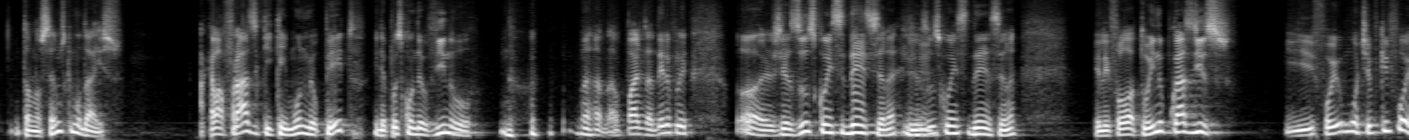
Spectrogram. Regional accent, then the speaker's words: São Paulo, Brazil; now in Joinville, Brazil; Eu sou de São Paulo, apesar de já estar tá mais joinvilense hoje

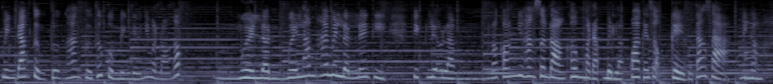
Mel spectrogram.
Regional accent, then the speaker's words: hometown with Tu Thuc Cave, Thanh Hóa, Vietnam; quê hương của mình thì cũng có hang từ thức

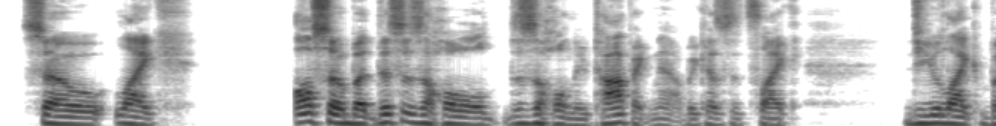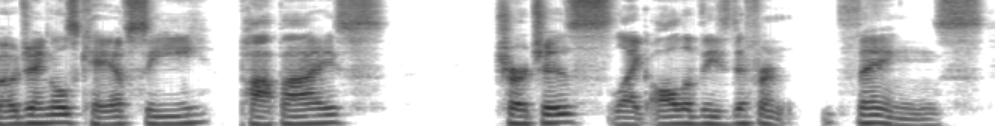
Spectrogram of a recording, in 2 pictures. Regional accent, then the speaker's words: California, United States; growing up in California

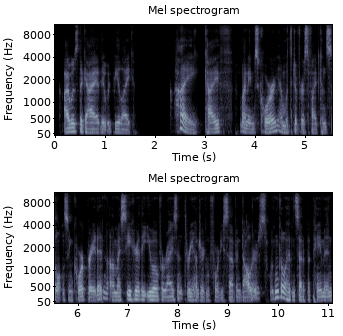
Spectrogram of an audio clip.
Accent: United States; being an American

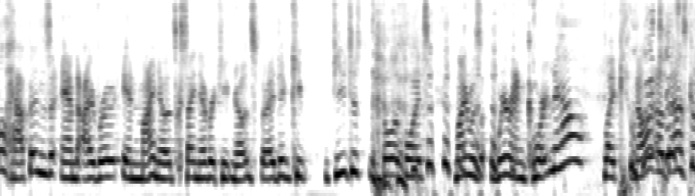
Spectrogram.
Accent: Oklahoma, United States; I grew up in Oklahoma.

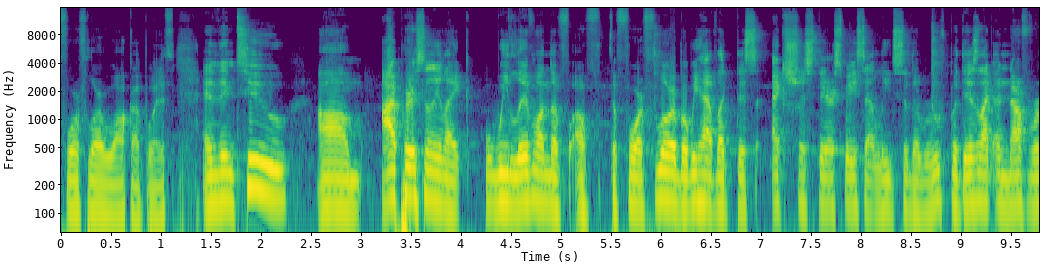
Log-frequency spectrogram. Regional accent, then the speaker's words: New York City, New York, United States; growing up in New York City, I was blessed to have like central air in my house

